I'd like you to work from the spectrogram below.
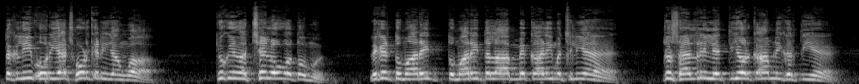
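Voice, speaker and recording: Haryanvi guy yelling on a live stream, super high voice, kinda gravelly. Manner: loud, indignant, scolding. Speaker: live-stream host and teacher. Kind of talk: angry live-stream rant.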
